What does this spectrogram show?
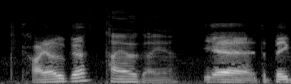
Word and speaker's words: Kyogre: i always liked i don't know how to pronounce kyogre kyogre yeah yeah the big whale mother oh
